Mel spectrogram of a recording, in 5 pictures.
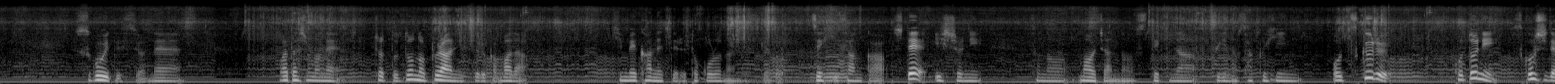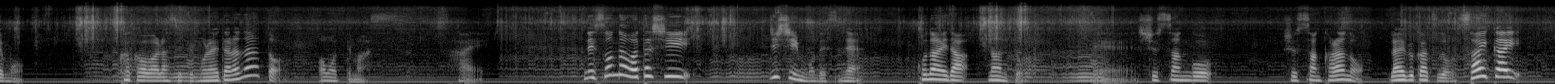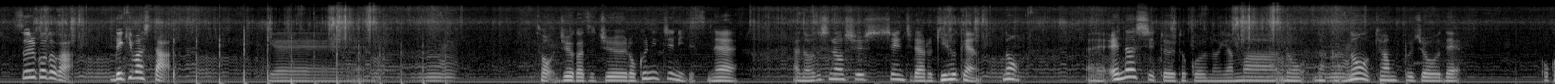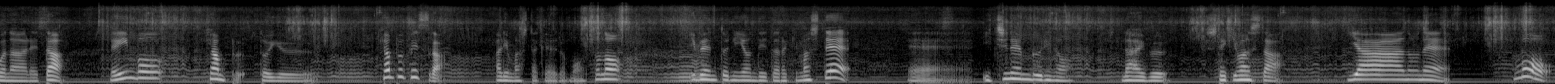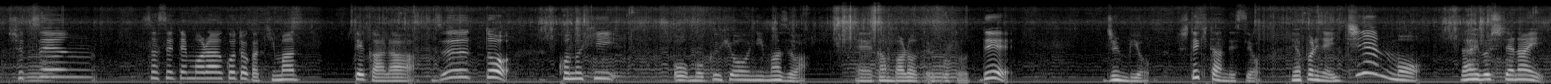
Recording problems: electrical hum; loud; throughout; 60 Hz, 10 dB below the speech

